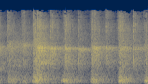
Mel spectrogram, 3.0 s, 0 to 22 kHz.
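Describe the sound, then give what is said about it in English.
A group of 12 dancers in flowing dresses clapping and stamping in a healing rhythmic dance called The Sacrifice, a steady, driving rhythm with heavy low thuds of feet landing together about twice a second and sharper claps layered on top. No voices. “As you listen to the clapping and stamping, imagine a group of 12 dancers in flowing dresses performing a healing rhythmic dance she called The Sacrifice.”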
